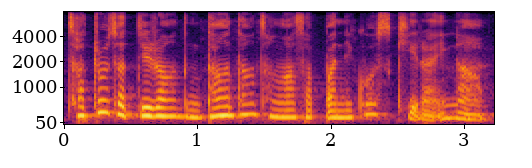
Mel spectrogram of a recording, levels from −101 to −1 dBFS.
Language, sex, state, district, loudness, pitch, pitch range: Garo, female, Meghalaya, West Garo Hills, -17 LUFS, 205 Hz, 180-235 Hz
